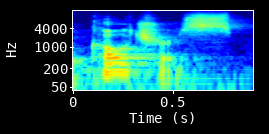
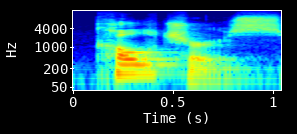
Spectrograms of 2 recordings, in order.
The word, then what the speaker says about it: cultures: Então, they also learn languages and experience new cultures. E conhecem, experimentam novas culturas. Aqui eu quero dar uma dica de pronúncia, que é um erro muito comum.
